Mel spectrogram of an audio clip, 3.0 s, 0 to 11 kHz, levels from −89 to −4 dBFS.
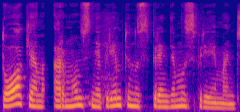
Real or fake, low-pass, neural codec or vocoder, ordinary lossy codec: real; 9.9 kHz; none; AAC, 32 kbps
